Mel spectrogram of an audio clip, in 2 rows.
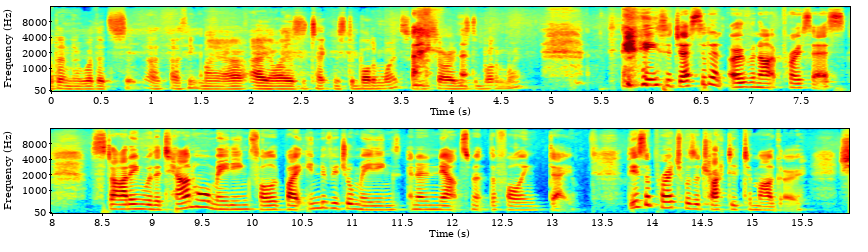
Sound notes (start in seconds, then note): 5.4 chuckles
